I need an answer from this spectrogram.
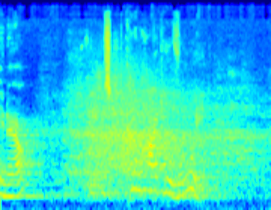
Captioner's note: audience laughing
